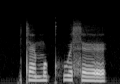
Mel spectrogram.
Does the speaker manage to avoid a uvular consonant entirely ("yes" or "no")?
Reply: yes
